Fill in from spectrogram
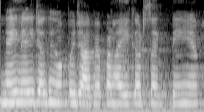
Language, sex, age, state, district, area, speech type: Hindi, female, 18-30, Madhya Pradesh, Hoshangabad, rural, spontaneous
